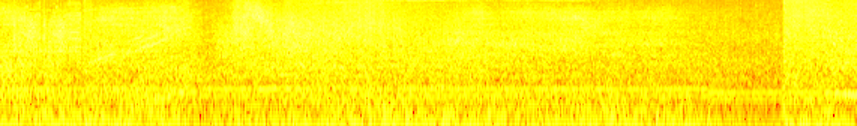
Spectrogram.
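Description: A buggy's engine roars loudly at high speed.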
